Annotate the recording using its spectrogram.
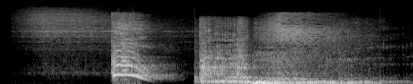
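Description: Intro logo sting made of sound effects: a rising whoosh, then a short pitched sound that falls steeply in pitch about a second in, then a loud hit about two seconds in with a low rumble that fades out.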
